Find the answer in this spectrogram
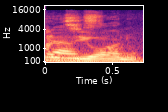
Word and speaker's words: Haji-Ioannou: How does it pronounced? Hajianu, but really you have to call me Stelios like everybody else.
